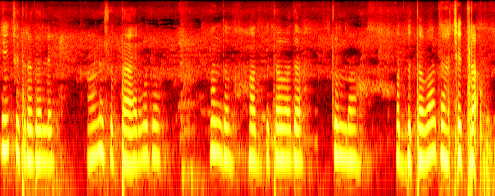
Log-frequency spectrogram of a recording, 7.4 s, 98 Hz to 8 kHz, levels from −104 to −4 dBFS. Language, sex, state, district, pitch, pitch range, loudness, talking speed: Kannada, female, Karnataka, Dakshina Kannada, 230 Hz, 215-245 Hz, -22 LUFS, 75 wpm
